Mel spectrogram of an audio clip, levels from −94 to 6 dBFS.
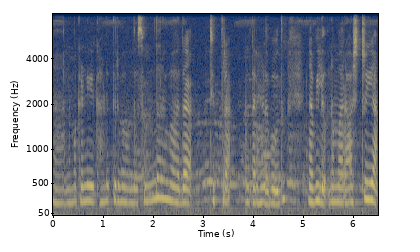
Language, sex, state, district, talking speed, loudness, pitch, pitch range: Kannada, female, Karnataka, Shimoga, 120 wpm, -19 LUFS, 220 Hz, 210-235 Hz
